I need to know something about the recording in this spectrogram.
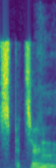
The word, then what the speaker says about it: Spitzer: Spitzer?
